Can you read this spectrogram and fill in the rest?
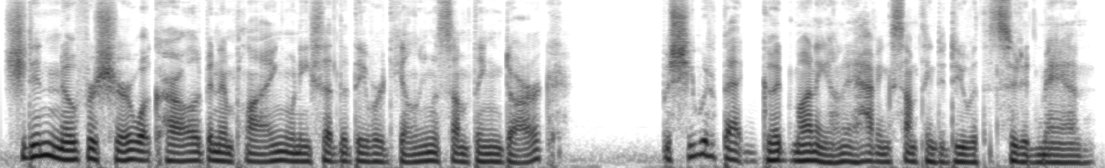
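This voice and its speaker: Low-voiced male audio drama narrator. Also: brisk, a little mellow, dry recording. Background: music under the voice.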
